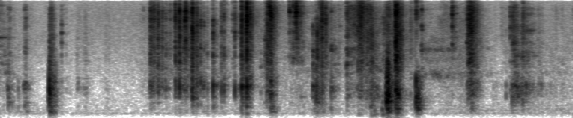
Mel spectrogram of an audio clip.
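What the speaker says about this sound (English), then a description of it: "I just want you to cut up along the long sides all the way up to the score line." Card being cut along score lines with dull scissors, a series of short crisp snips in uneven bursts, close and fairly quiet, with a brief pause near the start.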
